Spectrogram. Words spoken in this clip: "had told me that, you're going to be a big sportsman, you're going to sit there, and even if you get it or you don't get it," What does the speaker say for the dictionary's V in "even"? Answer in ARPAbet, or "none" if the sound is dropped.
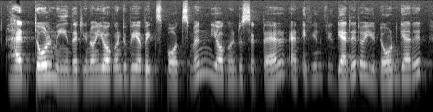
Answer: F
